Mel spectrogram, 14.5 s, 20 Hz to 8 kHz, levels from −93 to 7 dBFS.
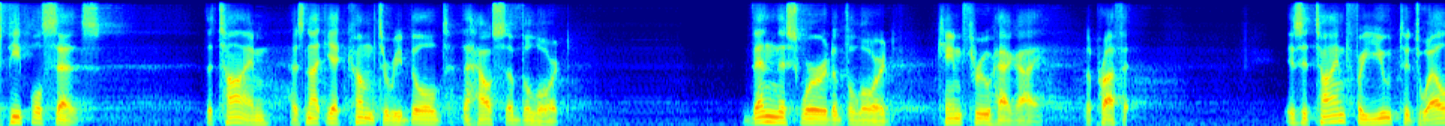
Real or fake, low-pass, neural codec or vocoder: fake; 7.2 kHz; codec, 16 kHz, about 1 kbps, DyCAST, with the encoder's durations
